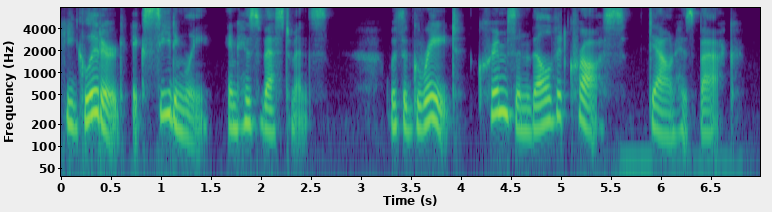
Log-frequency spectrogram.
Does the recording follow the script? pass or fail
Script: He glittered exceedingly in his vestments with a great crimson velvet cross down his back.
pass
